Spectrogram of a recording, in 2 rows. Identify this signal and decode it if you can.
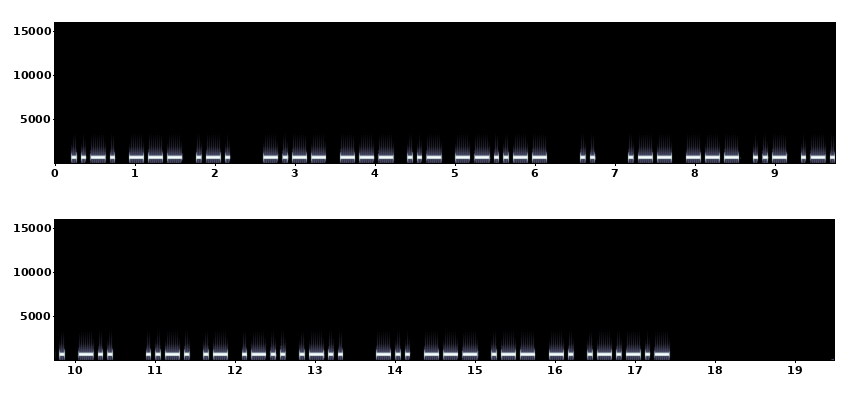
Morse code, heard as a keyed tone, about 20 wpm, 700 Hz. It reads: FOR YOU, I WOULD FALL DOWN.
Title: Sentences from Top 1000 Words - Review Part 2 - 20wpm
